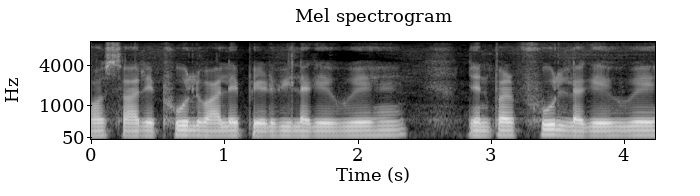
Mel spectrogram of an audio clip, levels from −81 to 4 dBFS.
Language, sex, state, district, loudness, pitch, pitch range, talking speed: Hindi, male, Uttar Pradesh, Lalitpur, -14 LUFS, 100 Hz, 100-105 Hz, 210 wpm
